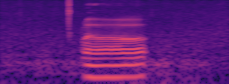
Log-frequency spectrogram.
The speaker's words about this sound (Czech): Venku prší, takže asi proto nikdo nechce jít ven a tak všichni jdou do divadla.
